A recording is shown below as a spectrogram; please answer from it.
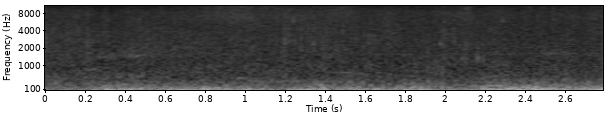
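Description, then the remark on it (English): Steady gusting wind roars, with a deep low rumble like thunder running underneath throughout. No voices are heard. “Wow, Stormy, yeah.”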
